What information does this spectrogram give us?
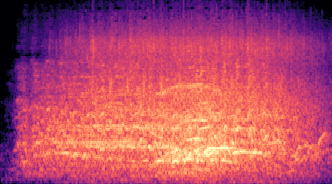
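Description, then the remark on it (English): A debate audience reacting to a remark by Lincoln bursts into applause mixed with laughter, a dense, steady crackle of many hands that swells in the first second, holds strongly, then eases slightly toward the end. “I'm not adding that laughter and applause for dramatic effect.”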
